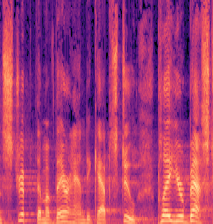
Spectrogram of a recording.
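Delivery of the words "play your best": higher, emphatic instruction; emperor's order. A narrator's reading. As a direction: urge the musicians on with authority. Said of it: "he told them".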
